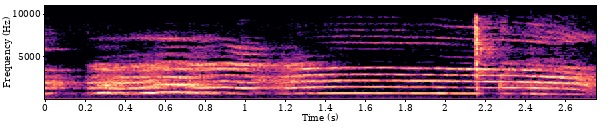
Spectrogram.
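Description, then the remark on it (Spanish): A rooster named Jacinto crows once in a long, drawn-out call with a strained, harmonic rise and gradual fall, loud over a steady low electrical hum. “Sí, ya sabemos que Jacinto, el gallo Jacinto, no.”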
